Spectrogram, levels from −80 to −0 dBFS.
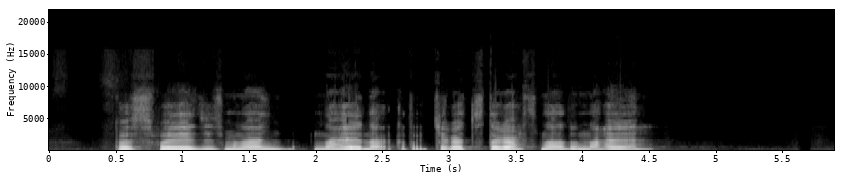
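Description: At 4.13 to 4.17 s and again at 4.67 to 4.71 s the speech shows short concealed packet loss. Each time about 20 ms of audio failed to arrive in time, and the receiver synthesised roughly 17 and 19 ms of replacement by extending the preceding sound before crossfading back into the real signal. Both events are heard as a brief smear or wobble in the speech, with the lost fragment simply absent.

From 5.61 to 5.72 s a burst of packet loss removes about 100 ms. The concealment carried the last sound forward for roughly 89 ms while attenuating it, producing a held buzz or fading hiss in place of the missing material. Speech then resumes further along, and everything that fell inside the gap is lost rather than delayed.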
